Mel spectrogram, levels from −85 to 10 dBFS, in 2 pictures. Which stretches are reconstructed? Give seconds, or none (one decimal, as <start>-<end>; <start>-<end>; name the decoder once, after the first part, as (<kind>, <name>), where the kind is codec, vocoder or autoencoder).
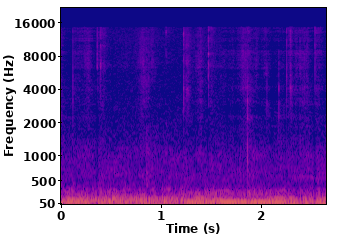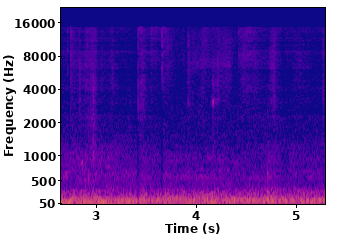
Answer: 0.0-0.4 (codec, SNAC); 1.6-3.7; 4.5-5.3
